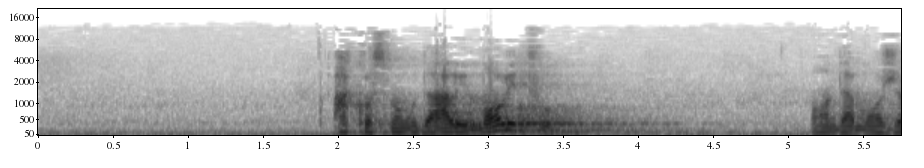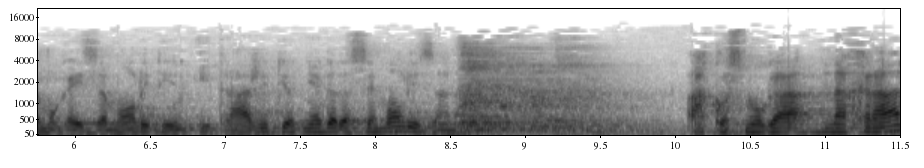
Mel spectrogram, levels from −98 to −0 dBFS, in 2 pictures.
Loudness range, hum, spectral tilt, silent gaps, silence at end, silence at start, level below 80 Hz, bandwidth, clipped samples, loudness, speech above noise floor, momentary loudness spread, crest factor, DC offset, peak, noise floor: 4 LU; none; -7.5 dB/octave; none; 0 s; 0 s; -44 dBFS; 11.5 kHz; under 0.1%; -18 LUFS; 26 dB; 18 LU; 18 dB; under 0.1%; 0 dBFS; -42 dBFS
